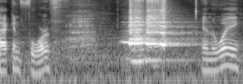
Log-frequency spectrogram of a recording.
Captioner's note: metal scrapes on metal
